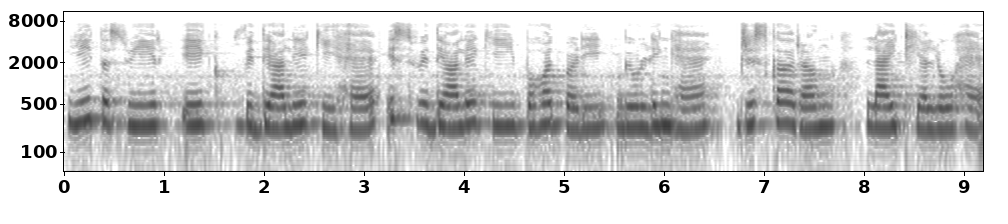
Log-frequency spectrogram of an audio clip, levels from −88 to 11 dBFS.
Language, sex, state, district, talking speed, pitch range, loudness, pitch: Hindi, female, Uttar Pradesh, Jalaun, 130 wpm, 230-250 Hz, -26 LUFS, 240 Hz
